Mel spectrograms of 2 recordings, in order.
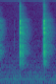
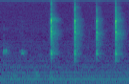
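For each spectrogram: First: heavier wooden knitting needle, dull tap. Second: bamboo knitting needle with a light, bright tap.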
